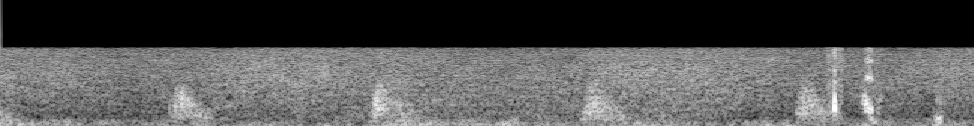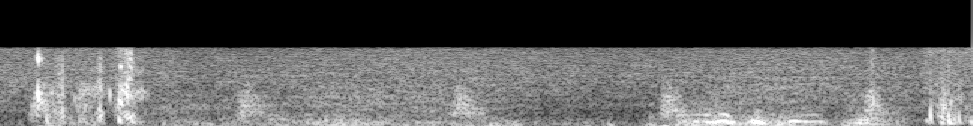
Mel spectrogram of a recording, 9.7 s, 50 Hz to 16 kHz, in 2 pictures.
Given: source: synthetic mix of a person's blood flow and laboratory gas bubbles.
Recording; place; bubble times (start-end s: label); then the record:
Doppler ultrasound of blood flow; subclavian vein
4.13-4.21 s: bubbles
4.31-4.42 s: bubbles
4.67-4.73 s: bubbles
5.04-5.62 s: bubbles
9.21-9.27 s: bubbles
9.48-9.74 s: bubbles
From the record:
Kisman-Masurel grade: 223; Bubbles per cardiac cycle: several, 3 to 8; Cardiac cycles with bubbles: 10 to 50%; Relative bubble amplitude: loud (0.450 to 0.775); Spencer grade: 2 (many but less than half of the cardiac periods contain bubble signals, singularly or in groups); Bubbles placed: anywhere in the cardiac cycle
